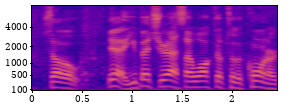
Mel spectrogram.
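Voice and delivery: ordinary talk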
